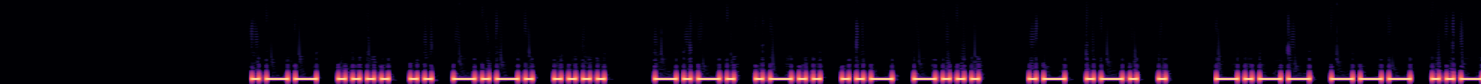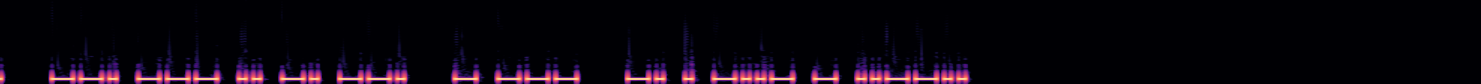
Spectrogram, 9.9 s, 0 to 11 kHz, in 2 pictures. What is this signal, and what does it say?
Morse code, heard as a keyed tone, about 50 wpm, 700 Hz. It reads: WHICH CLUB ARE YOU GOING TO NEXT?
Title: Sentences from Top 1200 Words 50wpm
